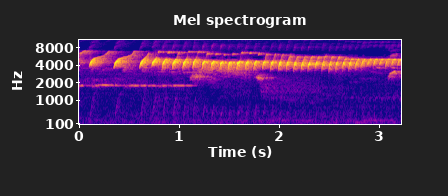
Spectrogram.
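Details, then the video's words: Yellow canary pouring out a brisk run of high chirps that merge into a continuous buzzy trill, bright and rapid. "yellow canary singing"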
